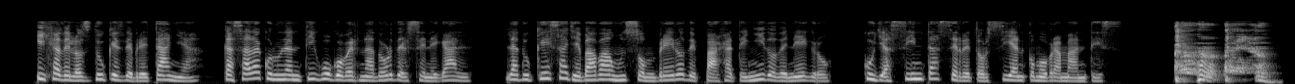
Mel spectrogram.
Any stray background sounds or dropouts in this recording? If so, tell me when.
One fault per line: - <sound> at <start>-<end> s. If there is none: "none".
- throat clearing at 11.7-12.8 s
